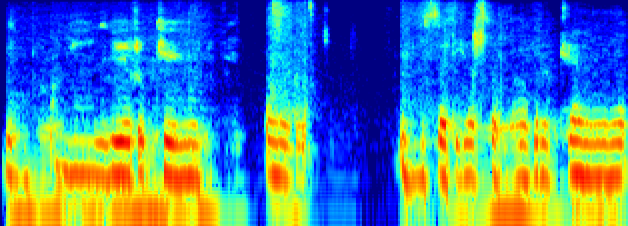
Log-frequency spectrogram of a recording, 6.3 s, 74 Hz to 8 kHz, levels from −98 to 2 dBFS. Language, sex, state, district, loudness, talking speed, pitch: Rajasthani, female, Rajasthan, Nagaur, -19 LUFS, 40 wpm, 195 Hz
